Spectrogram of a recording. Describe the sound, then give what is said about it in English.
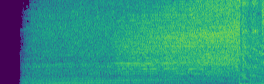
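A BMW car with an automatic gearbox accelerates hard from a sudden start. Its engine note climbs steadily in pitch, then drops abruptly near the end as a gear change comes in. No voices are heard. “The new BMW Automatic, the ultimate driving machine.”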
